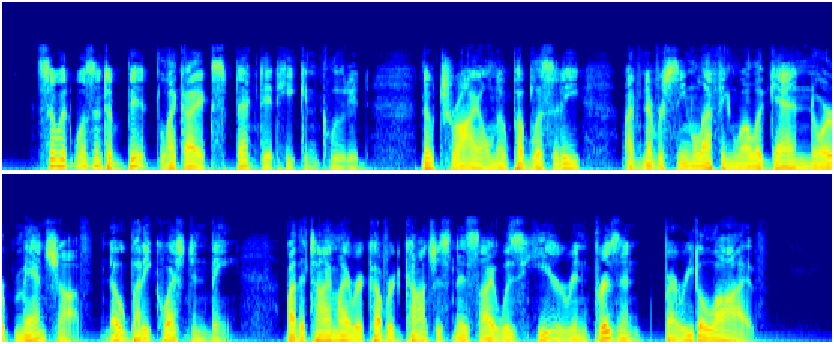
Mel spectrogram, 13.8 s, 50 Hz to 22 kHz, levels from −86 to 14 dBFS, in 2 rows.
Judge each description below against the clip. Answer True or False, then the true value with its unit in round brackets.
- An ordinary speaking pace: True (160 wpm)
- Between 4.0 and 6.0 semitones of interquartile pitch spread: True (4.5 semitones)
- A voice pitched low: True (100 Hz)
